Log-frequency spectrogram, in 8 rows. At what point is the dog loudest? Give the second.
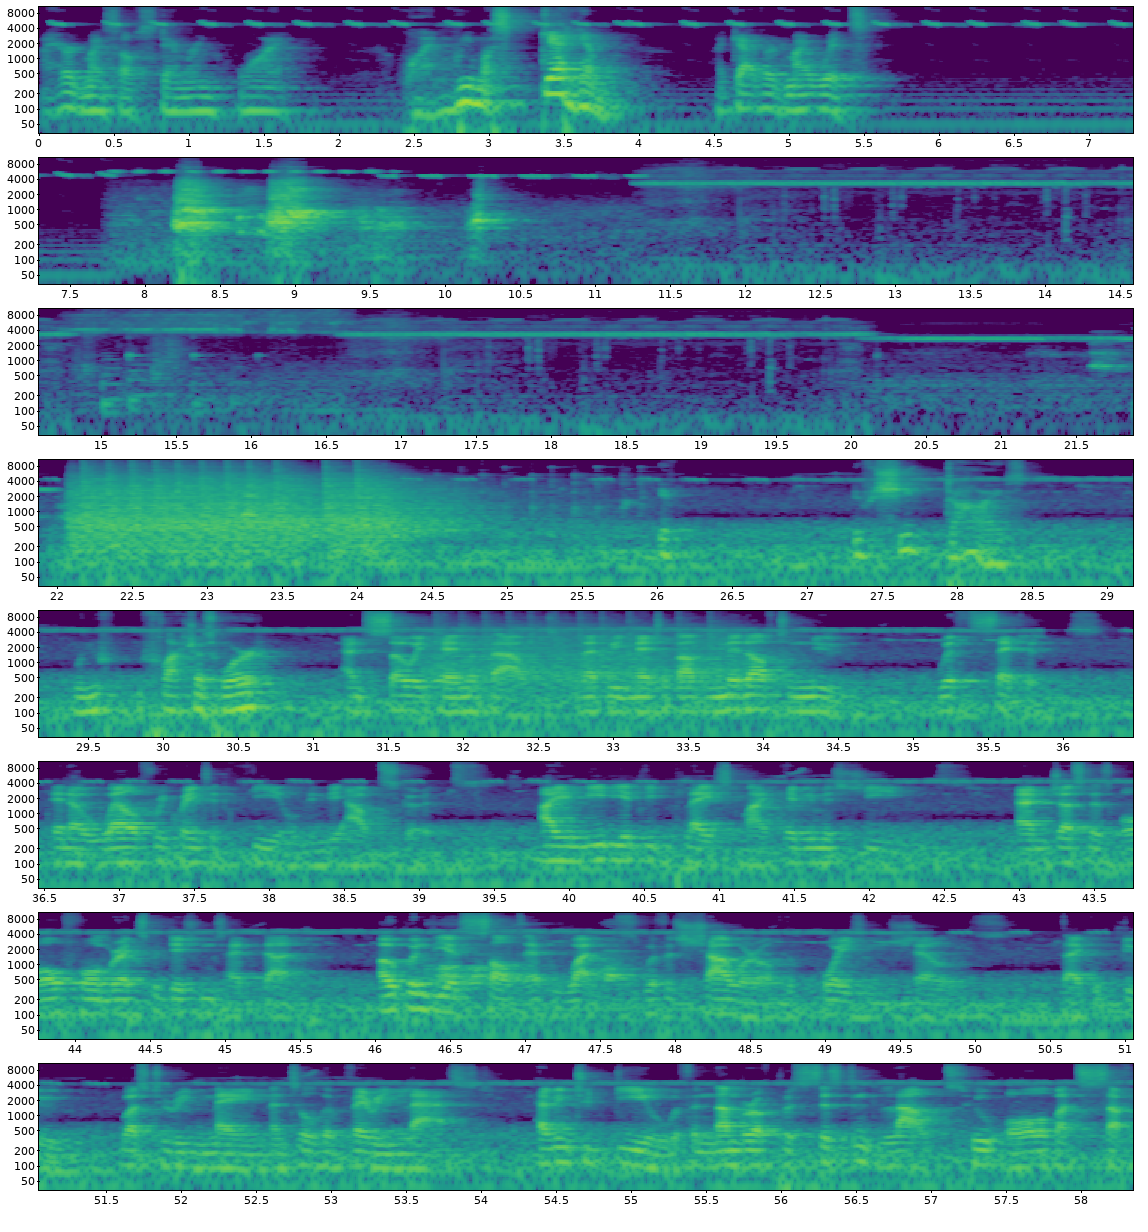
9 s.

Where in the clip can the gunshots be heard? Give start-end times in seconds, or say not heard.
22.1-25.9, 31.7-34.3.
